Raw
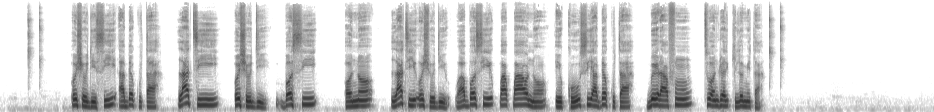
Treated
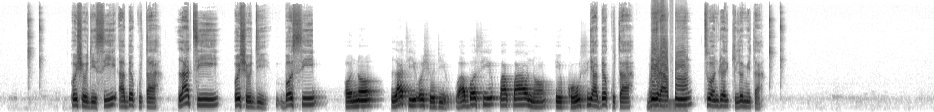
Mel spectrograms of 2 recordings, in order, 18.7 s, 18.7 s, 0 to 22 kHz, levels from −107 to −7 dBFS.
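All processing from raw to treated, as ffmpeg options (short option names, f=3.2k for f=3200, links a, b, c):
-filter_complex "[0:a]asettb=1/sr,asplit=3[a][b][c];[a]atrim=end=6.254[d];[b]atrim=start=6.25:end=11.81,asetpts=PTS-STARTPTS,afade=t=in:d=0.004:c=qsin,afade=t=out:st=5.556:d=0.004:c=qsin,lowpass=f=650:t=q:w=2.6,aecho=1:1:6.5:0.47,atrim=end_sample=245196,aecho=1:1:60|120|180|240:0.168|0.0722|0.031|0.0133,atrim=end_sample=245196[e];[c]atrim=start=11.806[f];[d][e]acrossfade=d=0.004:c1=hsin:c2=qsin[g];[g][f]acrossfade=d=0.004:c1=qsin:c2=hsin,asettb=1/sr,asplit=3[h][i][j];[h]atrim=end=12.994[k];[i]atrim=start=12.99:end=13.76,asetpts=PTS-STARTPTS,afade=t=in:d=0.004:c=qsin,afade=t=out:st=0.766:d=0.004:c=qsin,acrusher=bits=4:mix=0:aa=0.5,aeval=exprs='val(0)+0.0112*(sin(2*PI*60*n/s)+sin(2*PI*2*60*n/s)/2+sin(2*PI*3*60*n/s)/3+sin(2*PI*4*60*n/s)/4+sin(2*PI*5*60*n/s)/5)':c=same[l];[j]atrim=start=13.756[m];[k][l]acrossfade=d=0.004:c1=hsin:c2=qsin[n];[n][m]acrossfade=d=0.004:c1=qsin:c2=hsin,highpass=280,equalizer=f=390:t=o:w=0.46:g=10,bandreject=f=7.1k:w=25,volume=8.5dB"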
